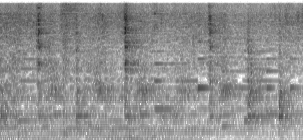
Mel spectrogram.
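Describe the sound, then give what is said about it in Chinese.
Garlic sizzles faintly while being stir-fried in a pan, with a soft continuous crackle and several light scraping clinks of a spatula against the pan. “好，这个蒜一定要爆香哈，但是呢注意不要让它烧焦，因为烧焦就会苦哈。”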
